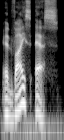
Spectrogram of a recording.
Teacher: The noun ends with S. Feel your throat, no vibration. It's unvoiced.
